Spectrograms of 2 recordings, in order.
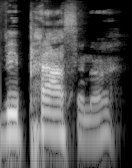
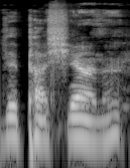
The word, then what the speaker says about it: Vipashyana: First of all, it's not pronounced Vipassana. Oke, pertama-tama tidak diucapkan Vipassana. That's a corruption of the word Vipassana.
